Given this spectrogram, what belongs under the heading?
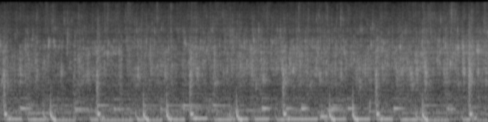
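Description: Steady sizzling and bubbling of chicken cutlets deep frying in oil, with scattered pops and crackles, close and continuous.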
